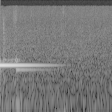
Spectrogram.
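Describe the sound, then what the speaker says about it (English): A single electronic doorbell chime in a video game rings out clearly, a sustained bright tone that fades away into soft background noise. "Uh, doorbell?"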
